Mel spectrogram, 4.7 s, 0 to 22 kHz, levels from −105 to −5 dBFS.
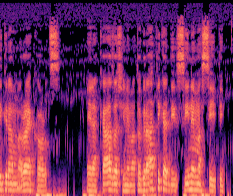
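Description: Overdone noise removal runs throughout the speech: an over-aggressive noise reducer cuts bands near its noise estimate, leaving twinkling near-silence and taking quiet parts of the voice with it.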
